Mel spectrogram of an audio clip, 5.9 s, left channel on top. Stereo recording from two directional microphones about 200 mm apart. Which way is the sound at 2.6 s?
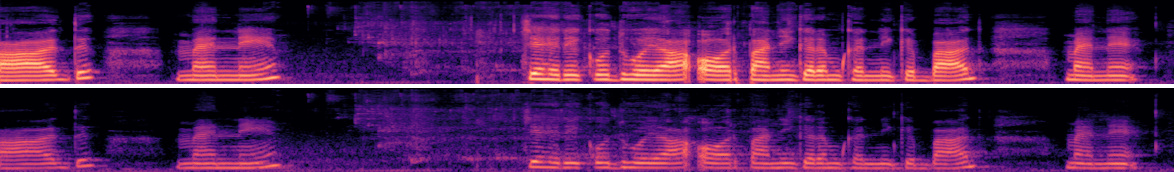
45° left (ahead or behind).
